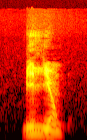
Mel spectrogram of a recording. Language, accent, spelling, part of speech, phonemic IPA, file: French, France, billion, numeral, /bi.ljɔ̃/, LL-Q150 (fra)-billion.wav
- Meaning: 1. trillion (10¹²) 2. billion (10⁹)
